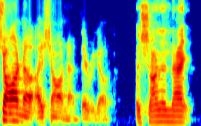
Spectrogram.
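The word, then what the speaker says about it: Ishana: I don't want to mispronounce it. Alana? No. Nah, Well, it's Ashana.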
